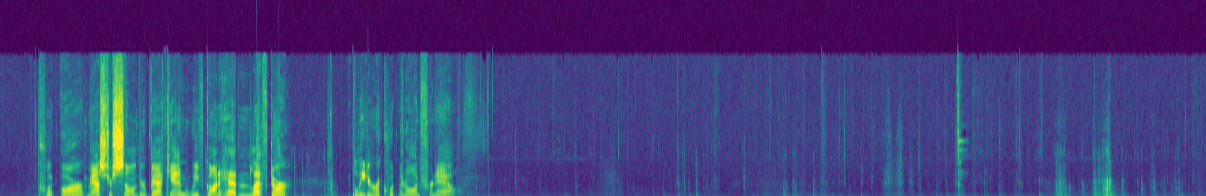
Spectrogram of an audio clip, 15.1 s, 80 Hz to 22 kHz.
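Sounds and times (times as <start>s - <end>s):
small clicks: 6.0s - 15.0s.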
